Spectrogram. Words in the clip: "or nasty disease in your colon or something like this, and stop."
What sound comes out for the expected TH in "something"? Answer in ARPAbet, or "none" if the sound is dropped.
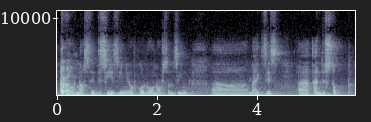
T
